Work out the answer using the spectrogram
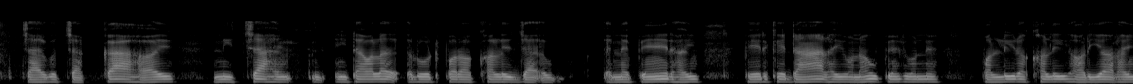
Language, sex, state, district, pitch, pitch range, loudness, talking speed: Bajjika, male, Bihar, Vaishali, 120 Hz, 115-125 Hz, -36 LUFS, 125 wpm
